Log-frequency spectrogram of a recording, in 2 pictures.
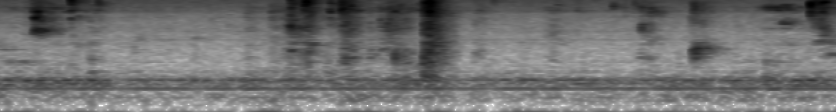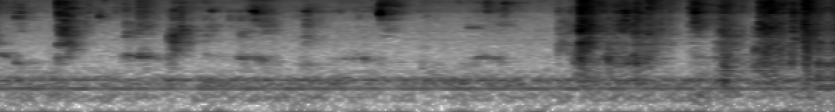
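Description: Faint close-up chewing and mouth sounds of a person eating skinny fries, with scattered soft crunches and clicks. A few louder crunches come about two seconds in and again near the end.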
